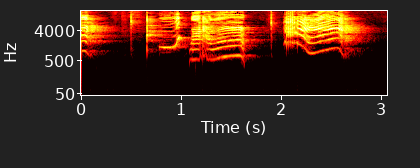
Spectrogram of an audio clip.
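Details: Pet parrot indoors in a small room, talking with phrases like "mitthu mitthu": short clicks, then a few squeaky, speech-like syllables that slide up and down in pitch, ending with a louder nasal phrase that falls away.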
